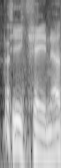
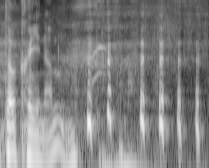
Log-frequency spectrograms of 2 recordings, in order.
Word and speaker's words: 더 K: 더 K 손해보험인데 D라고 읽으셔가지고 예. 혼나거든요. 네. DK나 더 K나.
